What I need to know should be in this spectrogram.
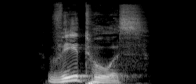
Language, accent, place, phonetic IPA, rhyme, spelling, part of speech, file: German, Germany, Berlin, [ˈveːtos], -eːtos, Vetos, noun, De-Vetos.ogg
- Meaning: plural of Veto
